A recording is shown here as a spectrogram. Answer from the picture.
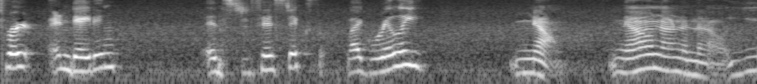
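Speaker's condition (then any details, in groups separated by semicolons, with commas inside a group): Cerebral palsy; mainly right side, right hand contracted; severe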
